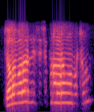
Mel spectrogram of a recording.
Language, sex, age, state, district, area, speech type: Kashmiri, male, 18-30, Jammu and Kashmir, Budgam, rural, conversation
